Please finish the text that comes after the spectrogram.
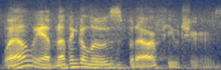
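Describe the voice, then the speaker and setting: An actor playing a reflective, wry army lieutenant in a mid-century film drama, articulate and measured. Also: male voice, mid-range voice, big pitch swings, gravelly, background noise. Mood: resigned. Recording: muffled old film soundtrack with music.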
